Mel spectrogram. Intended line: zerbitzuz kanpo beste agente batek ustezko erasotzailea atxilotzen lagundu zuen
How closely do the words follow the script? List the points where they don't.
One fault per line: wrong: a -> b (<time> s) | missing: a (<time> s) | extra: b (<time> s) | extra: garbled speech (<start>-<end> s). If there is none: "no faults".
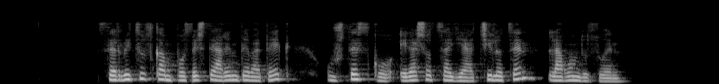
no faults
